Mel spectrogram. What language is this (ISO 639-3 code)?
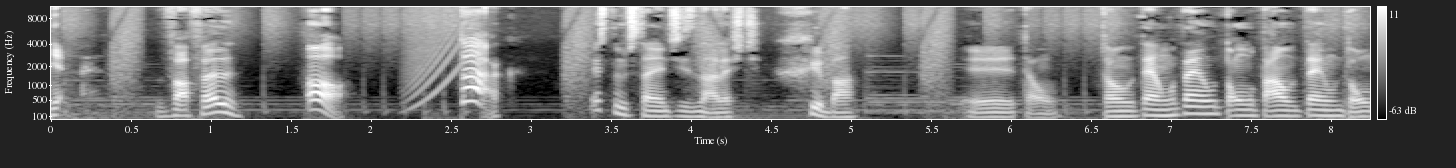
pol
